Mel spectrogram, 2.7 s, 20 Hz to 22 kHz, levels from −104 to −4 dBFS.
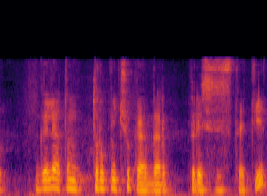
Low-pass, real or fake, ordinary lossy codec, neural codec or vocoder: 7.2 kHz; real; AAC, 48 kbps; none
